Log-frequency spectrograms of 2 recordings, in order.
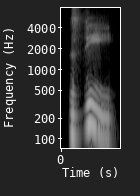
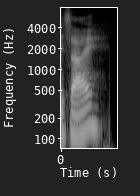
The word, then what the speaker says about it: Xi: world lines it's pronounced z by the way what did i say zai zaitek it's z-tech okay x-i is pronounced z-e-e all right construct your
